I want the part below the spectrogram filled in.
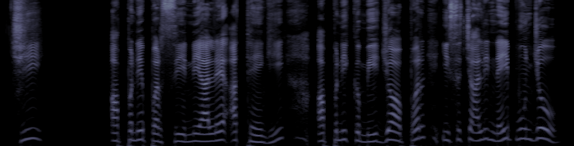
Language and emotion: Dogri, disgusted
